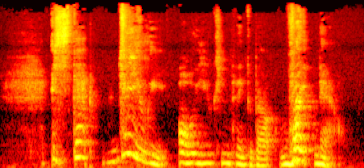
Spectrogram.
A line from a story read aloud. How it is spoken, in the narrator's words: Maya snapped as she stormed into the infirmary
